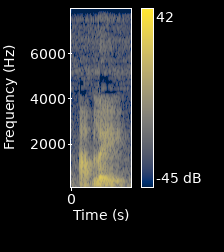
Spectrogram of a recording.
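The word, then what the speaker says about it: hablé: a verb form like ablae same same problem here the word when it's pronounced correctly i spoke ablae stresses the final syllable although it ends in a vowel so it violates rule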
